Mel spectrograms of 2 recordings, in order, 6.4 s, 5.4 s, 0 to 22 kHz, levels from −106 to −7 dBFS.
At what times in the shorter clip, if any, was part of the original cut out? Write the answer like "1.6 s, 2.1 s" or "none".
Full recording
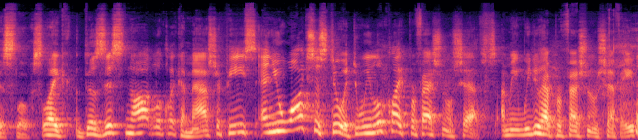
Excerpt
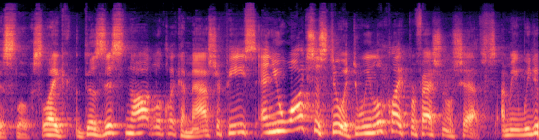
none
